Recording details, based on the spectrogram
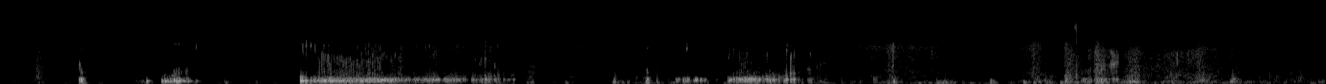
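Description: Irregular low gurgling and rumbling bursts from the belly; stomach rumbling on an empty stomach, a normal sound.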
